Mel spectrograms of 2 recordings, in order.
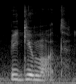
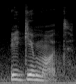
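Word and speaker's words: Behemoth: cat the black cat and his name is bigimot bigimot and bigimot actually means hippo like it's an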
